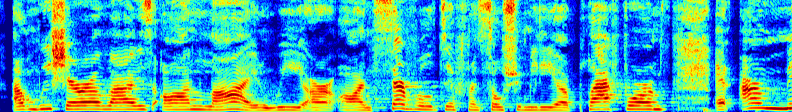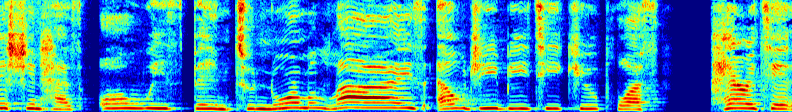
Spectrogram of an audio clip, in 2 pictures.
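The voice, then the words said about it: Energetic radio announcer voice. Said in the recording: “you brought in a little radio announcer voice... And face... And energy.”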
